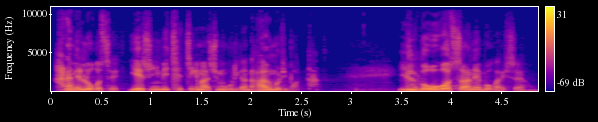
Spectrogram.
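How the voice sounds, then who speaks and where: A middle-aged male pastor delivering a Sunday sermon, telling a personal story and swinging between loud exclamations and hushed asides. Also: medium pitch, animated, rapid-fire, slightly rough.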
